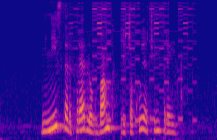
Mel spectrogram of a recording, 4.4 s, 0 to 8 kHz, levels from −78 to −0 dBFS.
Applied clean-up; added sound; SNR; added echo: none; Alarm; 15 dB; none.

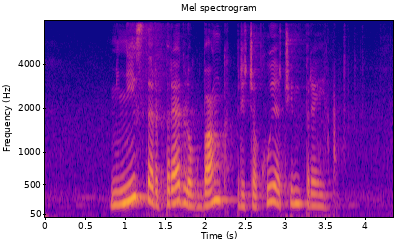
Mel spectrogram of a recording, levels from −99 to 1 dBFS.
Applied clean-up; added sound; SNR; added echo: none; none; none; none.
